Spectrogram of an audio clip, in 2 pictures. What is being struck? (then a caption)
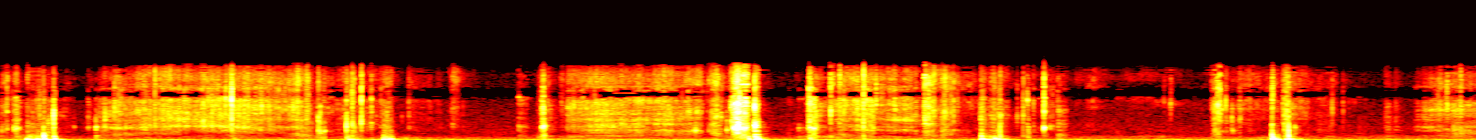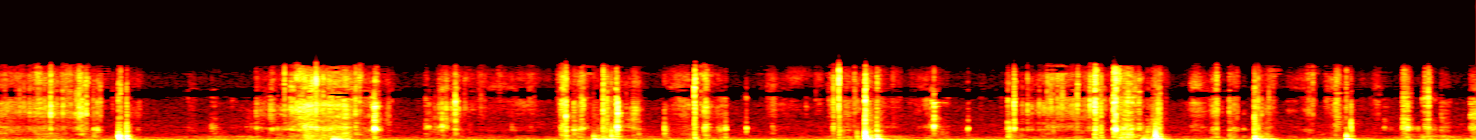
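Bar of soap carved with a metal blade. A hand-sized solid white soap bar with purple glitter edges is held in the hand and carved and scraped with a metal box-cutter blade, the shavings falling onto a white surface. Crisp crunching and tearing scrapes come in repeated strokes, with bright hissy bursts and short sharp clicks over a low, quiet rumble.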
